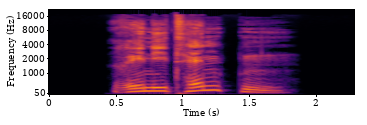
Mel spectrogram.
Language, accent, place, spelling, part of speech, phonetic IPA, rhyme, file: German, Germany, Berlin, renitenten, adjective, [ʁeniˈtɛntn̩], -ɛntn̩, De-renitenten.ogg
- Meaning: inflection of renitent: 1. strong genitive masculine/neuter singular 2. weak/mixed genitive/dative all-gender singular 3. strong/weak/mixed accusative masculine singular 4. strong dative plural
